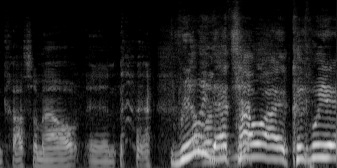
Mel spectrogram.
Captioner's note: laughs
